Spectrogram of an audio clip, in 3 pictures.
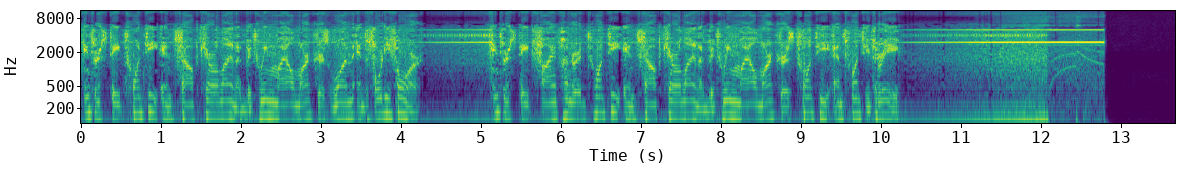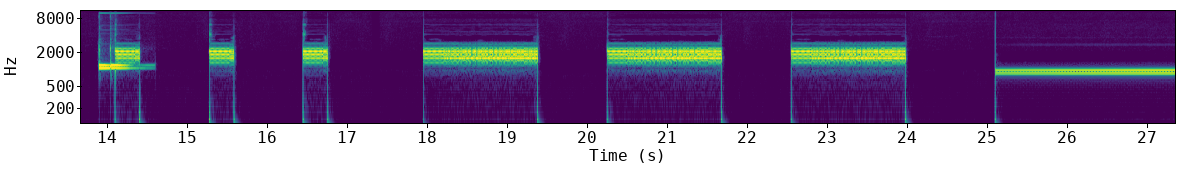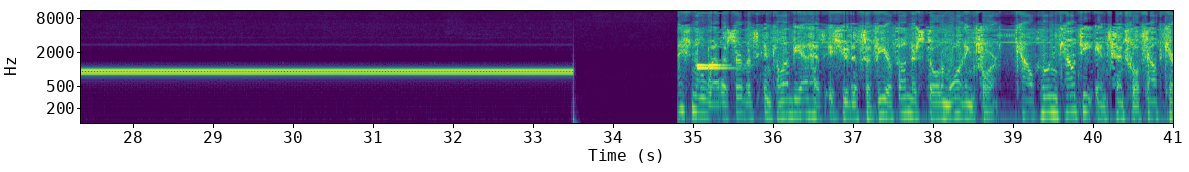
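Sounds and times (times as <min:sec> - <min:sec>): digital data bursts: 0:00.0 - 0:10.4, 0:34.8 - 0:41.0
steady warning alarm tone: 0:00.0 - 0:12.8, 0:34.8 - 0:41.0.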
